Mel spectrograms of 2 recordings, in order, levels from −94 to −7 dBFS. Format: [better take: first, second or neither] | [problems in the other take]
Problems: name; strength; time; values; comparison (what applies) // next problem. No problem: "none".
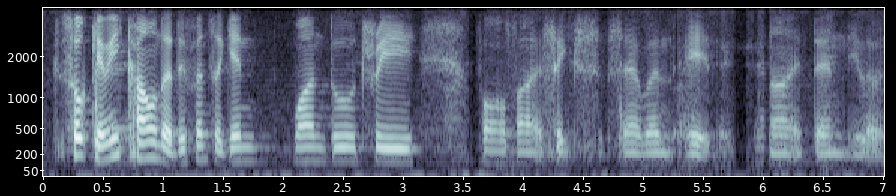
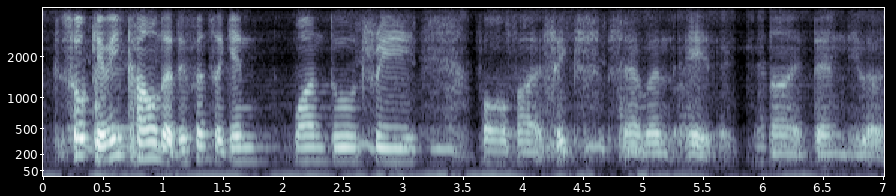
first | background sound (Cough); 17 dB below the speech // room echo; dies away in 0.2 s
